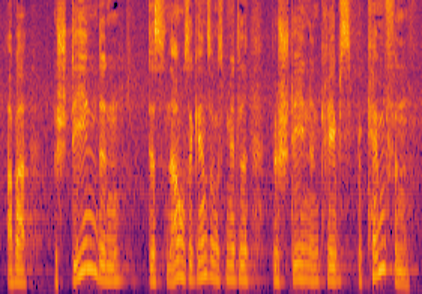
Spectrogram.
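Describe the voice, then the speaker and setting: The speech goes at a fairly slow pace over noticeable background noise. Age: 40s. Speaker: health educator. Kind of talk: livestream talk.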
